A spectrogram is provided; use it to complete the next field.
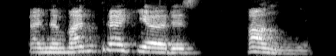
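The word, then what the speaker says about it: Heng: beautiful Orange light and the Mantra here is hung h u n g hung it's written as h e n but we pronounce it as h u n g so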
